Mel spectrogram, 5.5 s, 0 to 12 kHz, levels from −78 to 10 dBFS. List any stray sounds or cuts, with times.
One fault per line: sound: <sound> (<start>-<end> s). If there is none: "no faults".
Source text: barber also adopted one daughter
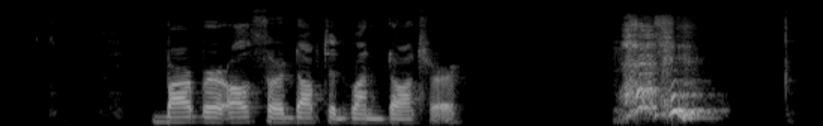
sound: sneeze (4.1-4.9 s)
